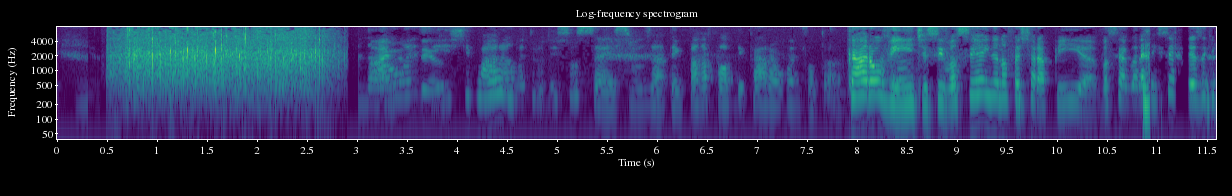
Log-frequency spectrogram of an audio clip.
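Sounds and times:
group applauding: 0.5 - 3.0
speech: 3.1 - 11.5.

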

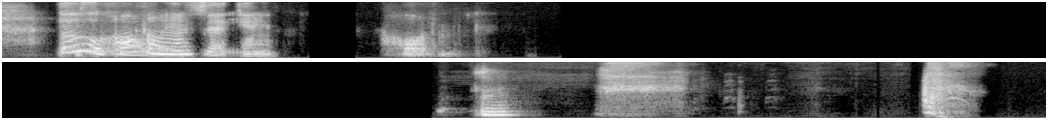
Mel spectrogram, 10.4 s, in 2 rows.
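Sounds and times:
speech: 0.1 - 2.4, 7.6 - 8.5
person coughing hard: 9.8 - 10.1.

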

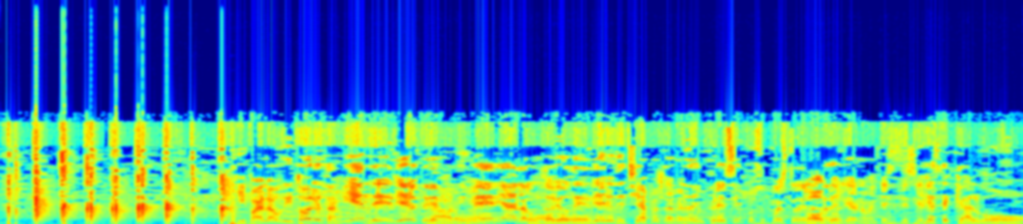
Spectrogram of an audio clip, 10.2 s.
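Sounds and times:
audience applause: 0.0 - 8.1
speech: 2.4 - 10.2.

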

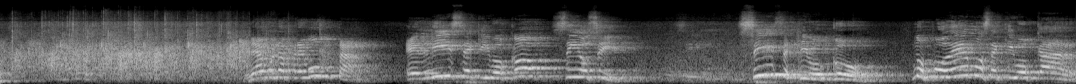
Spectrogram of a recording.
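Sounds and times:
audience applause: 0.0 - 3.0
speech: 2.5 - 6.4, 7.4 - 10.7.

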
